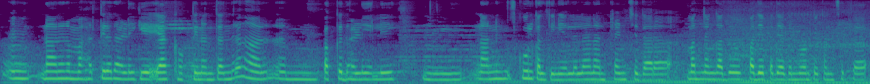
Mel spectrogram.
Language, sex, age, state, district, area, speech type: Kannada, female, 18-30, Karnataka, Gadag, urban, spontaneous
